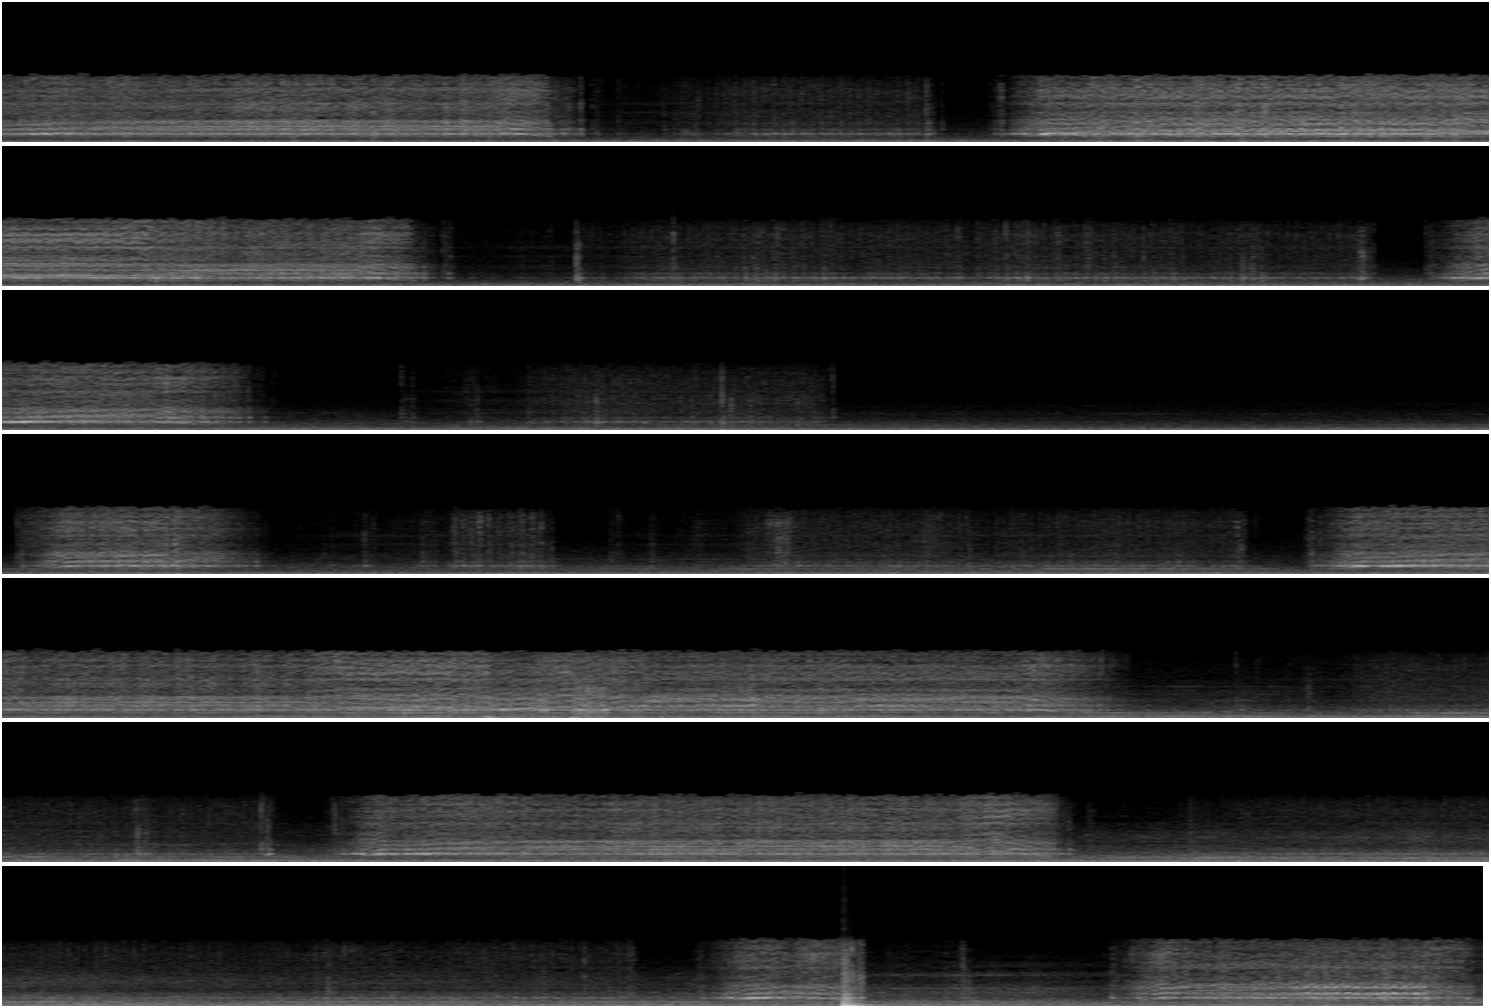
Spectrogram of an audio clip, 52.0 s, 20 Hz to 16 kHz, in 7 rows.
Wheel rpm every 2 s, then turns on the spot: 140, 60, 50, 160, 100, 10, 20, 70, 10, 10, 0, 40, 10, 20, 60, 160, 160, 70, 10, 60, 160, 30, 20, 20, 30, 100.
2-4 10-14 18-20 26-28 36-38 42-46 48-50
